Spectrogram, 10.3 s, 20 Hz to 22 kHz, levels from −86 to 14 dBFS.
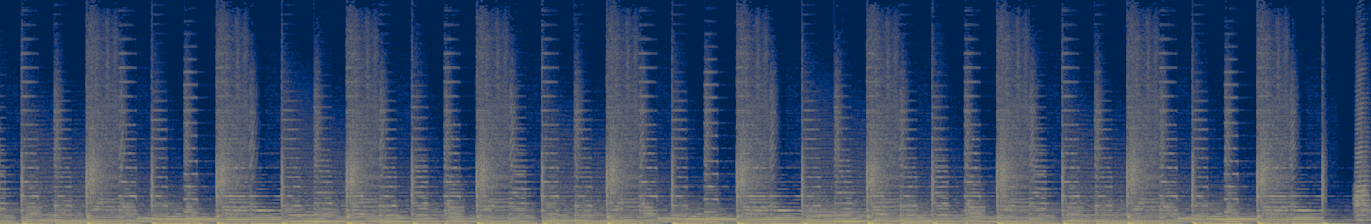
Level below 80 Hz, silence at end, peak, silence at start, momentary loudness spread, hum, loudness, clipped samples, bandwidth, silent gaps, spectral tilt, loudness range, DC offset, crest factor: -26 dBFS; 0 s; -2 dBFS; 0 s; 3 LU; none; -18 LUFS; under 0.1%; over 20 kHz; none; -5 dB/octave; 0 LU; under 0.1%; 16 dB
